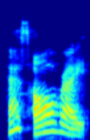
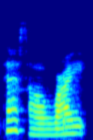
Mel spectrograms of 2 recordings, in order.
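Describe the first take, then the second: First: Louder, higher, pleased imitation of grandpa; proud grandpa. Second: Slow, mild imitation of an unbothered grandpa; grandpa shrugging it off. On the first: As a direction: mimic a grandpa cheering a good test grade. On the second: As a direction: lightly mimic a grandpa calmly waving away a broken leg. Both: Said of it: "he had different inflections for".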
